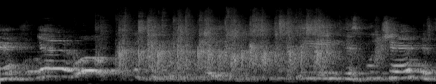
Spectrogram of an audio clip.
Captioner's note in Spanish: aplauso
